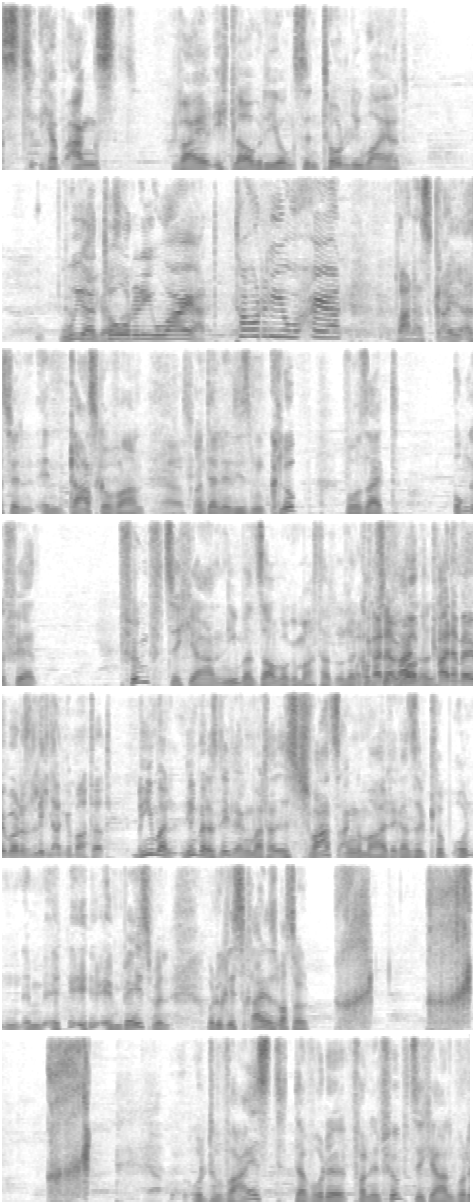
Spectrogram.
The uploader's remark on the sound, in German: Live aus er Taverna Plaka in der Schanze.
